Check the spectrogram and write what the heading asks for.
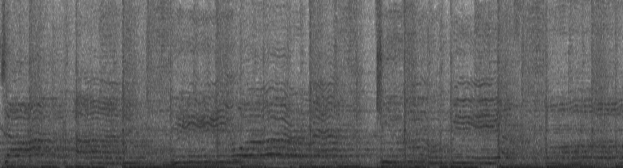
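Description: Live dance-pop band with a woman singing the lead vocal over a steadily pulsing bass line.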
